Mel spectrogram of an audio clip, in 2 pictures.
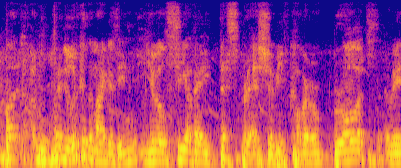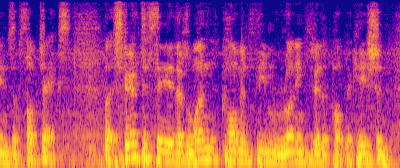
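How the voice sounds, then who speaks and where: Noticeable background noise sits behind a man speaking at a fairly quick pace. His pitch is medium, with ordinary variation. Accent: Scottish. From Scotland. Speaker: magazine founder and editor. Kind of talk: speech to party audience. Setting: party with audience.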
